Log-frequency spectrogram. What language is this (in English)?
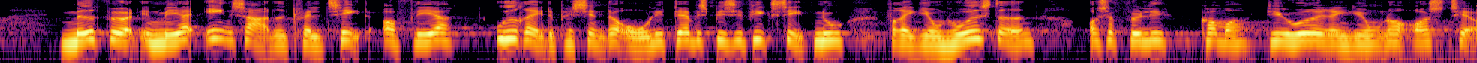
Danish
